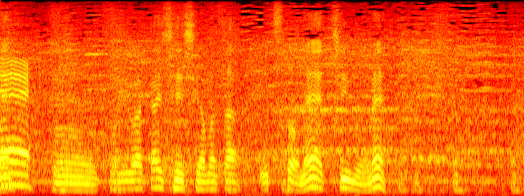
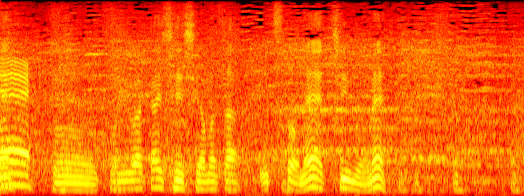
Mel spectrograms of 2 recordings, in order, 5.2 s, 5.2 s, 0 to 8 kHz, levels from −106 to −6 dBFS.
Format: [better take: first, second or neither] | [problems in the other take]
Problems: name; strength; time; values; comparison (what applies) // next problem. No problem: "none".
second | background sound (Bowed string instrument); 19 dB below the speech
